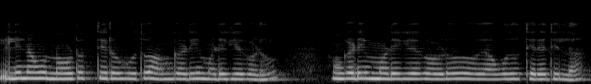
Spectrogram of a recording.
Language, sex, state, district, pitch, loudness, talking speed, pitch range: Kannada, female, Karnataka, Mysore, 255 Hz, -26 LUFS, 90 wpm, 245-265 Hz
